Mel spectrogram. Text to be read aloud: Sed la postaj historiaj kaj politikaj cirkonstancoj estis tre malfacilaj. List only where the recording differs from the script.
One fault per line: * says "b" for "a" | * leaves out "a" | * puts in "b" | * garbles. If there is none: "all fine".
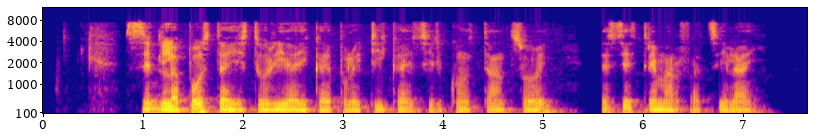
all fine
